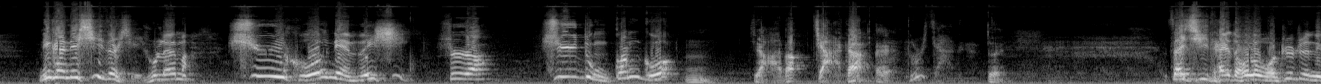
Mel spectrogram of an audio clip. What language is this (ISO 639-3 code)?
zho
